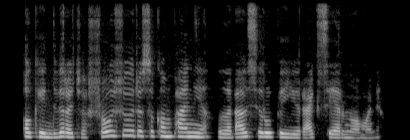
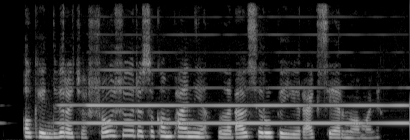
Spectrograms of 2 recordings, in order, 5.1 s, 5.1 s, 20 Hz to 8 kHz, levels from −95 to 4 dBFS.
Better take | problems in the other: first | background sound (Wind instrument, woodwind instrument); 4 dB below the speech

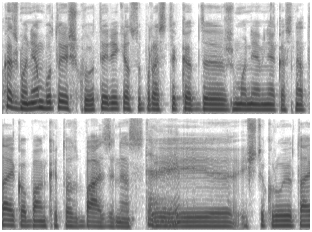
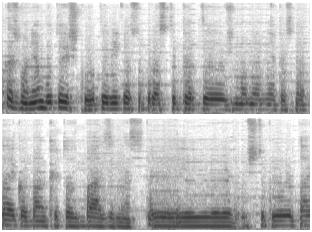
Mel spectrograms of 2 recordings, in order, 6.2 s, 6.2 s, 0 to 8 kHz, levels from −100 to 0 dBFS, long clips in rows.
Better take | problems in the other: first | noise reduction (neural separator model SepFormer DNS4)

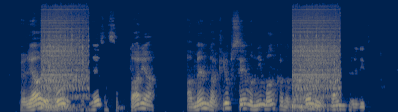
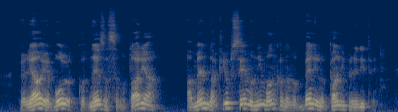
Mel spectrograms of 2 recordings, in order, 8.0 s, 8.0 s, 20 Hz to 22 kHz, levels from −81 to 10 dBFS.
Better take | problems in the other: second | noise reduction (classical method spectral subtraction)

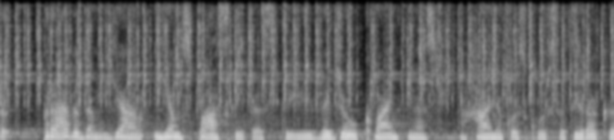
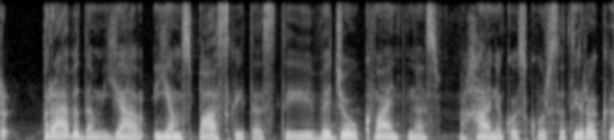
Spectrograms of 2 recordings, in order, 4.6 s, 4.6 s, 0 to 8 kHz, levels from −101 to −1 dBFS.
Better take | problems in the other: second | background sound (Rattle); 17 dB below the speech // room echo; dies away in 1.1 s

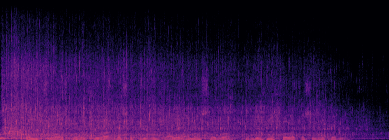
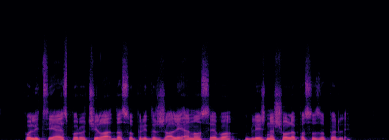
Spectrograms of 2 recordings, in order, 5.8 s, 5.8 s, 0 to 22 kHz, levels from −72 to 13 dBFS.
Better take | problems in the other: second | background sound (Toilet flush); 3 dB above the speech

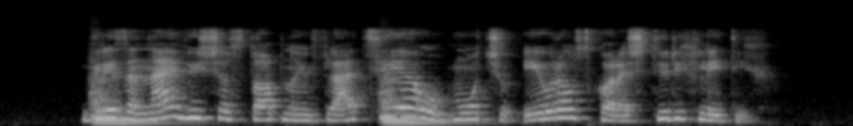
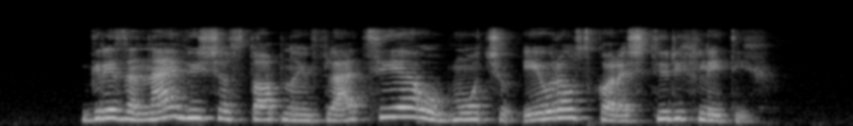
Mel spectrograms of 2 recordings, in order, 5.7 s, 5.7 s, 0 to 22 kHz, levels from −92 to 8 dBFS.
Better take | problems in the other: second | background sound (Bowed string instrument); 7 dB below the speech

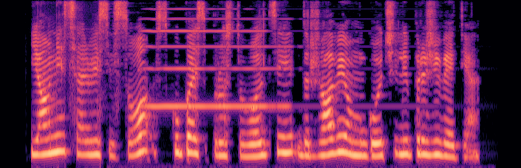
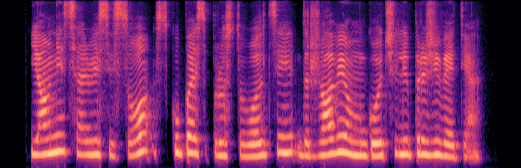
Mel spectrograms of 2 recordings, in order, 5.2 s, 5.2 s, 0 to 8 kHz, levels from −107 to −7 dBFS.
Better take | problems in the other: second | noise reduction (classical method spectral subtraction)

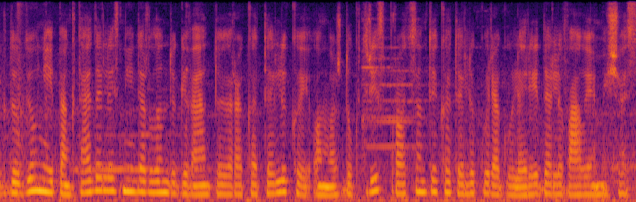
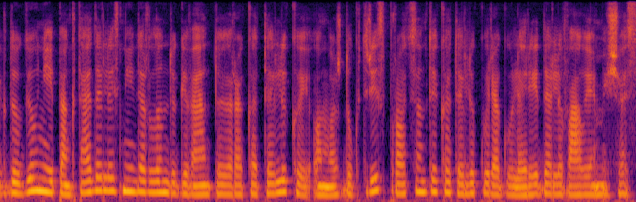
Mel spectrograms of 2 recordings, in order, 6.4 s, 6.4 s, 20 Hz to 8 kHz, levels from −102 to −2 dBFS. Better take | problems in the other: second | background sound (Bell); 14 dB below the speech

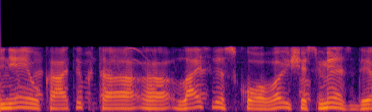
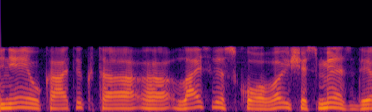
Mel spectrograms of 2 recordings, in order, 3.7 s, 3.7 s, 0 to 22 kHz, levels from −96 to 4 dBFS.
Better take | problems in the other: second | background sound (Gull, seagull); 19 dB below the speech

